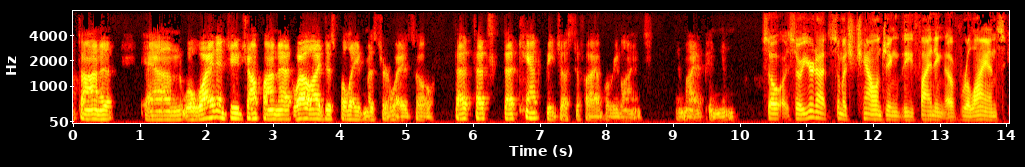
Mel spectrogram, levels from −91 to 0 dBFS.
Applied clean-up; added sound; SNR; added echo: none; none; none; none.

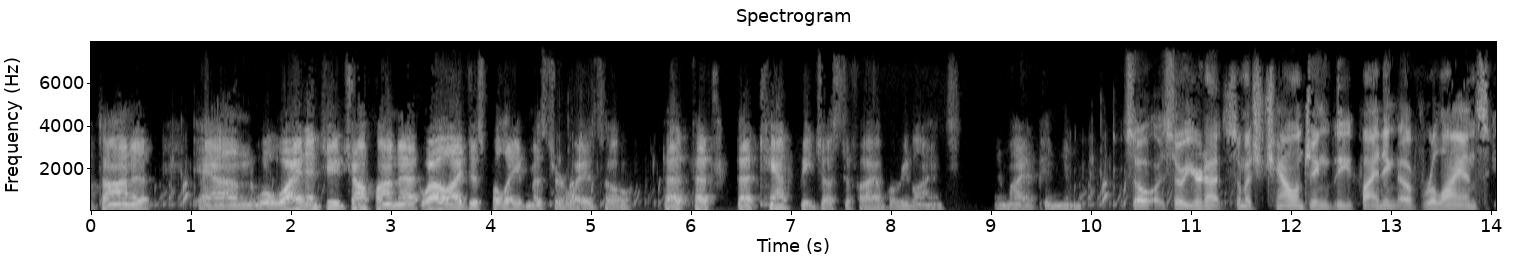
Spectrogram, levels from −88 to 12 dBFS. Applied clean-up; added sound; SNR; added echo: neural mask model Resemble Enhance denoiser.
